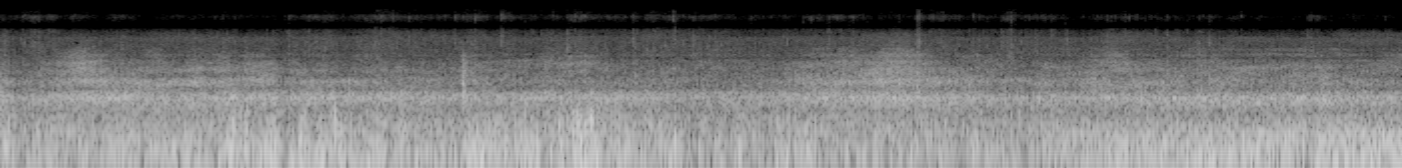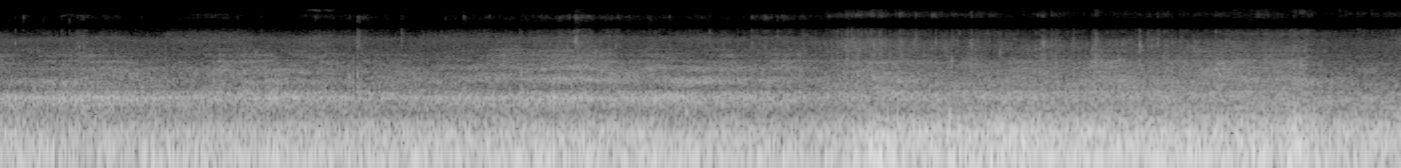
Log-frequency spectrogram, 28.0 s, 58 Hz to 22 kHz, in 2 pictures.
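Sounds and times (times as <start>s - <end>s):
ferry engines rumbling: 0.0s - 28.0s.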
